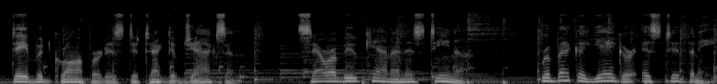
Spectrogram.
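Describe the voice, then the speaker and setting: Low-voiced male announcer over music. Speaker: radio drama announcer. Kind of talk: scripted credits narration.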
